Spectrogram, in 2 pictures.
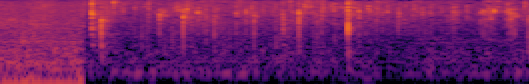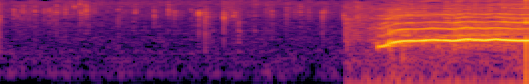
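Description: Faint, scattered crackling of frying food. About four seconds in, a child's voice comes in loudly, singing a long high held note.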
